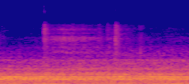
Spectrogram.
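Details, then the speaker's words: GE washing machine that wouldn't start due to bad drive belt, after fitting genuine GE replacement belt, running empty with lid locked: even, steady hum, constant low tone, no knocks, scrapes or slipping squeal; drum spins cleanly. "I don't know if you can hear it or not but it is spinning now"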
